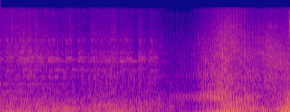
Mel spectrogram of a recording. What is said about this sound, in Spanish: A ver si hay moteros. Sí. Ahí va, ahí va. Los motos.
